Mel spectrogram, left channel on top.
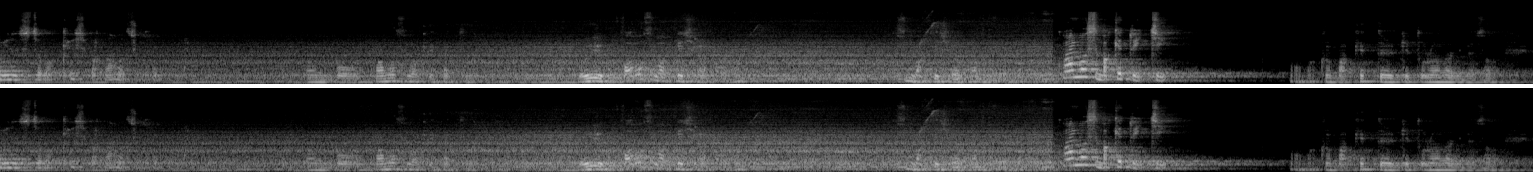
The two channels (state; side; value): normal; both; correlation 0.91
